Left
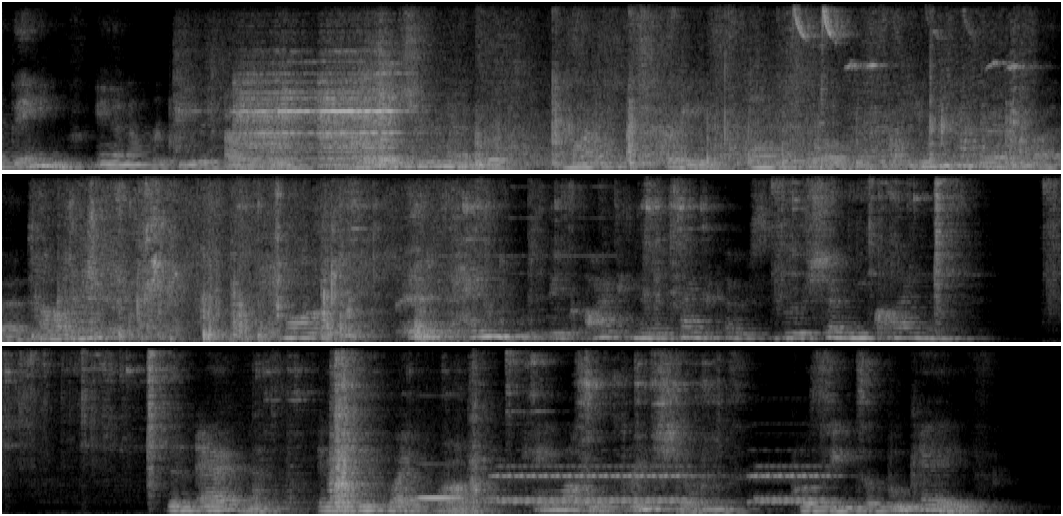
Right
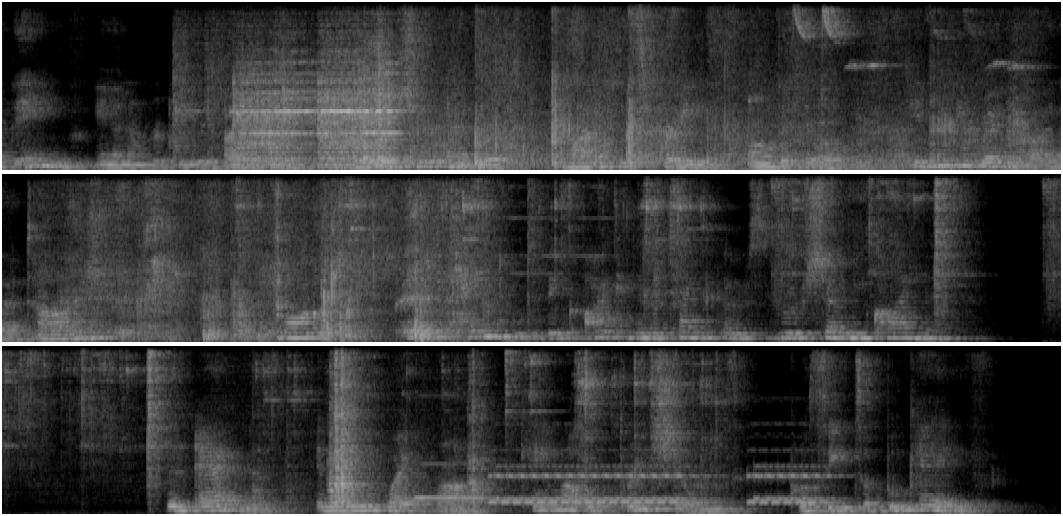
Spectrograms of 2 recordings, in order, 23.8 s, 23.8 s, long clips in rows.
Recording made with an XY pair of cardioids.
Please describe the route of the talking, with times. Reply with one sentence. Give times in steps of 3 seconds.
You can hear the talking in the centre from 0 s and on the right from 3 s.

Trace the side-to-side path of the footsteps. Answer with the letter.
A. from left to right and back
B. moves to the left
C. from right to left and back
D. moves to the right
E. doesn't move
C.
